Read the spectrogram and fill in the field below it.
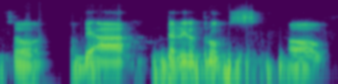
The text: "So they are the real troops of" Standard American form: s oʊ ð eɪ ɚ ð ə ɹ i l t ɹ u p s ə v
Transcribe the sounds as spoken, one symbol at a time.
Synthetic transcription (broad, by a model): s oʊ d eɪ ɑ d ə ɹ i l t ɹ u p s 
